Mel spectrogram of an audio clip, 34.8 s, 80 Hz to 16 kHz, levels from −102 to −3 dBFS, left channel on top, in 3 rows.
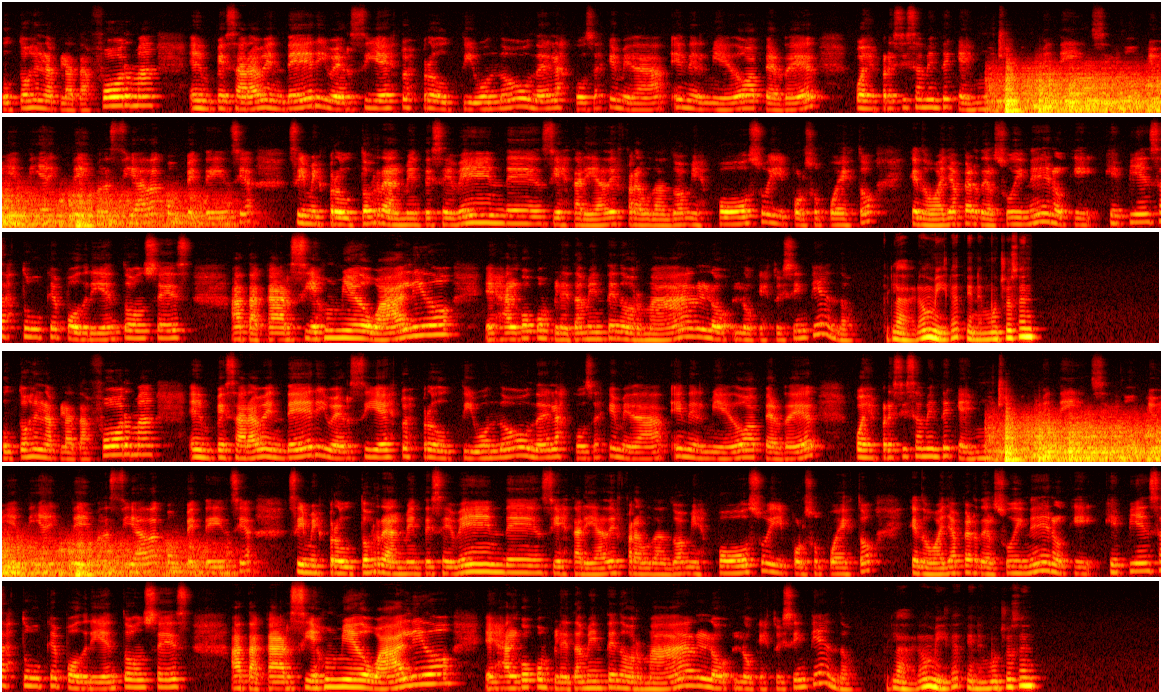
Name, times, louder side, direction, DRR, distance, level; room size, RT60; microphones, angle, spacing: voice 1, 0.0-31.7, equal, 25° right, 1.1 m, -41 dB
Thunder, 9.8-13.9, equal, 70° right, 1.1 m, -34 dB
voice 2, 32.1-33.5, left 4 dB, 40° left, 0.3 m, -34 dB
4.7 x 4.3 x 2.5 m
head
